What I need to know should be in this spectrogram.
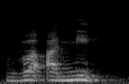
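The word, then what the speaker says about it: va'ani (ואני): Okay, so when you want to say and I, okay, it's va'ani, and I, only when it is aleph, okay.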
